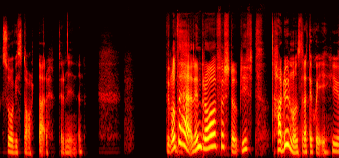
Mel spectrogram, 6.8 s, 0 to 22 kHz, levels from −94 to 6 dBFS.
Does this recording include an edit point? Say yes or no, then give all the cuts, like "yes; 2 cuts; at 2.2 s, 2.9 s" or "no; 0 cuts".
no; 0 cuts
